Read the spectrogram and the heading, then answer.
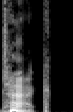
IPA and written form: tæk (TALK)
